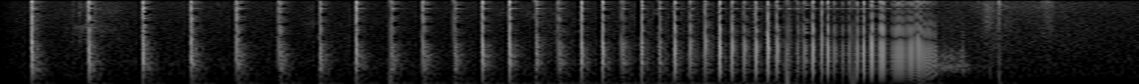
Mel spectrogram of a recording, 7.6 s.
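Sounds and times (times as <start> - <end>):
ping-pong: 0.0 - 6.0.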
